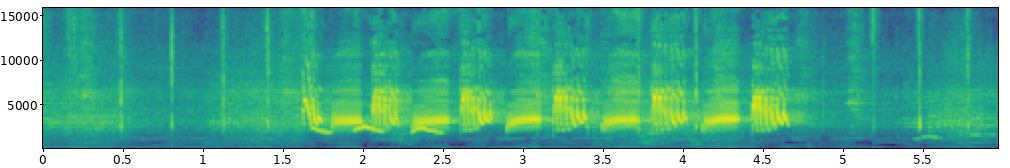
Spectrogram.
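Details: Asian pied starling (jalak suren) in lively, chattering song, used as a filler recording to train other birds: about nine harsh, buzzy bursts mixed with short rising whistles over three seconds, with a faint steady hum and scattered clicks behind.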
